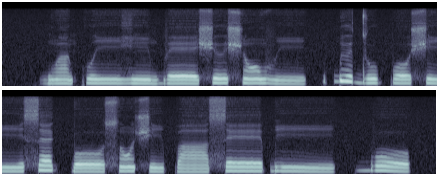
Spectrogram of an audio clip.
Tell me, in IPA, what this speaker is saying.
ɡʷ ã˨ kʷ iː˨ ɣ ĩ˨ b eː˨ ʃ ɨ˧ ʃ ɔ̃˧ v i˨ | ɓ ɨ˦˨ d u˨ p o˨ ʃ iː˨ s ɛ˦ k͡p oː˨ s ɔ̃˧ ʃ i˨ p aː˨ s eː˦ ɓ iː˦˨ | b o˦˨

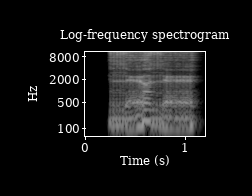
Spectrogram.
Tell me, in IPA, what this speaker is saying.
r ɛ̰ ə̯ r ɛ̰

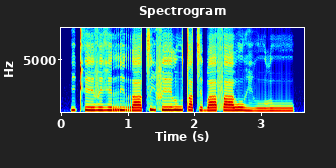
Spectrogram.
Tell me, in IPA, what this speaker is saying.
i˨ kʰ eː˨ v e˨ ɣ e˨ r i˨ r aː˨ t͡s i˦˨ f eː˦ l uː˦ t a˦ t͡s ɪ˦ b aː˦ f aː˦ β o˦ ɣ i˨ β uː˨ l uː˦

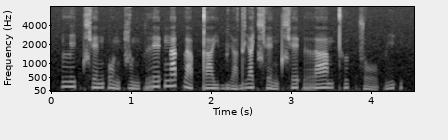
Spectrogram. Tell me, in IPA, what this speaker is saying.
l i˦˥ t̚ t͡ɕʰ e˦˥ n ʔ o˨˩ n t͡ɕ u˨˩ n p r e˦˥ ʔ n a˥˩ t̚ l a˨˩ p̚ t a˧ j b i˩˦ a̯ d i˦˥ a̯ t͡ɕʰ e˨˩ n t͡ɕʰ e˥˩ ʔ r aː˥˩ m tʰ ɯ˥˩ k̚ s oː˨˩ p i˥˩ ʔ

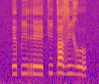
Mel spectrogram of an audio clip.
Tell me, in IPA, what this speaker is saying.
ɪ˨ p i˨ r eː˨ k i˦ ɡ a˦˨ z i˨ ɣ ʊ˨

